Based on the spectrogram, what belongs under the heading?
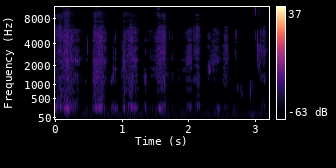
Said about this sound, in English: Do you think it's disgusting for people to hear us chewing? Will this stay in the episode or we're going to mute our chewing noises? Okay, I've got one more bite and then we'll be done with the chewing.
